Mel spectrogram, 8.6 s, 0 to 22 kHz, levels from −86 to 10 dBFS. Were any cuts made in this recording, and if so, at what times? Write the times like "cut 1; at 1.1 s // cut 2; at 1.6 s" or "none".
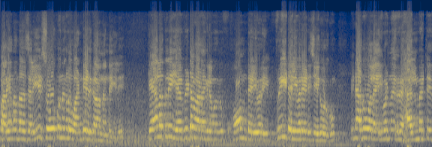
none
